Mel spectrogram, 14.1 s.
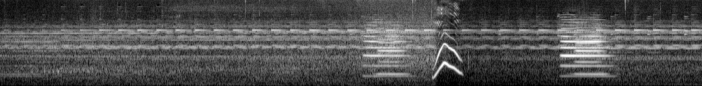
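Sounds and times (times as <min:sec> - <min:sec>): crossing bells ringing: 0:00.0 - 0:14.0
train rumble: 0:00.0 - 0:14.0
train horn: 0:07.2 - 0:08.4, 0:11.2 - 0:12.4.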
